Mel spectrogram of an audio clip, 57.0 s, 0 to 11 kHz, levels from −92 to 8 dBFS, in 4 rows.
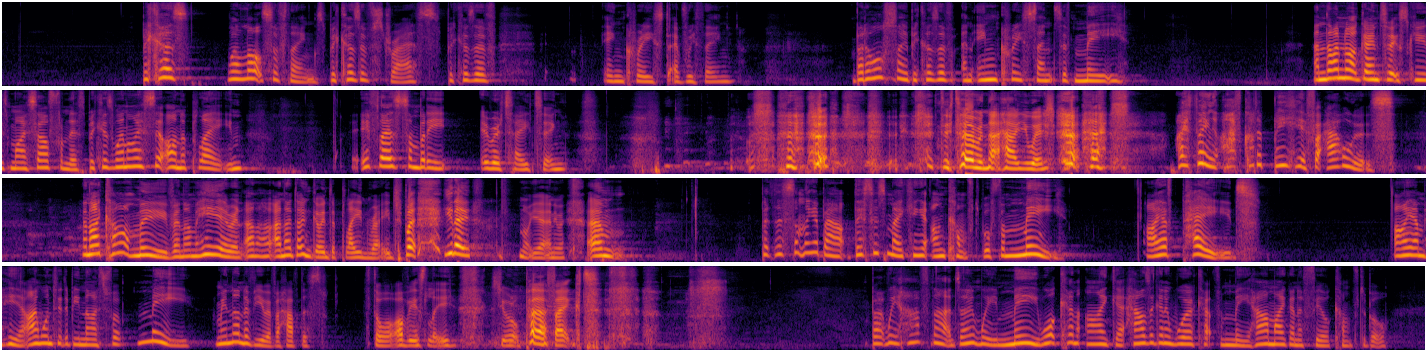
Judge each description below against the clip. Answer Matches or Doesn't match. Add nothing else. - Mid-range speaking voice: Doesn't match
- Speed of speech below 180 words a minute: Matches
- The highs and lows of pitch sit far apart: Doesn't match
